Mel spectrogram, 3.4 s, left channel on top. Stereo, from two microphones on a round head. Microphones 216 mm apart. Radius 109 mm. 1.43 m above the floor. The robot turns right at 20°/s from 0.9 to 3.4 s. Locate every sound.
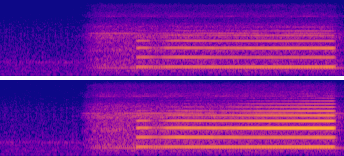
1.4 s a trumpet: 150° right; by 3.4 s 110° right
